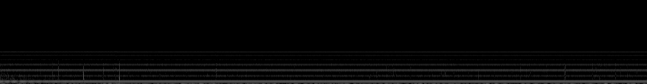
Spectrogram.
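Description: Steady electrical hum with a ladder of faint higher overtones on an old film soundtrack, with a few faint clicks.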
